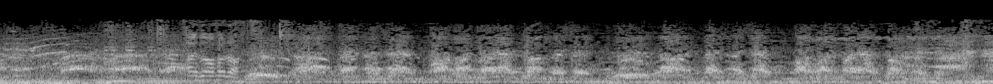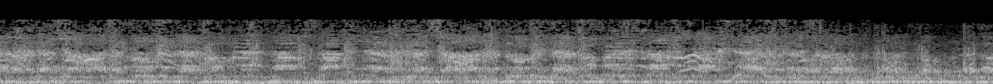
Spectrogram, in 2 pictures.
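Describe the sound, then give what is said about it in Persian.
A protest crowd in Iran chanting and shouting in a dense, continuous roar of many voices that stays loud throughout. “همونطوری که شنیدید اگر که شنونده برنامه بودید از دقایقی پیش یا امیدوارم که از ابتدا دنبال کرده باشید، صحبت میکنیم درباره اعتراضات اخیری که در شهرهای مختلف ایران به وقوع پیوست.”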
